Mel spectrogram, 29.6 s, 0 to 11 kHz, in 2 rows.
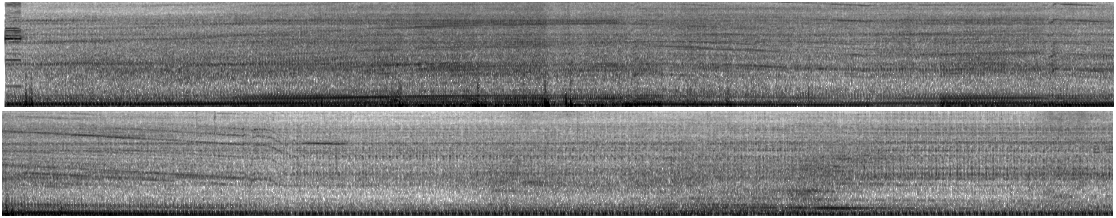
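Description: Royal Enfield Interceptor 650's parallel-twin engine heard from the saddle on a ride, its note rising and falling with throttle and gear changes. From about 18 seconds in it settles to a steady lower note.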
